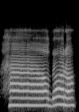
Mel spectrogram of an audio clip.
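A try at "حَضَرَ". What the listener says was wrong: Salah. Salah. Nggak ada yang panjang.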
